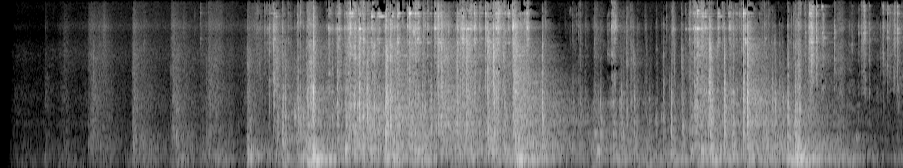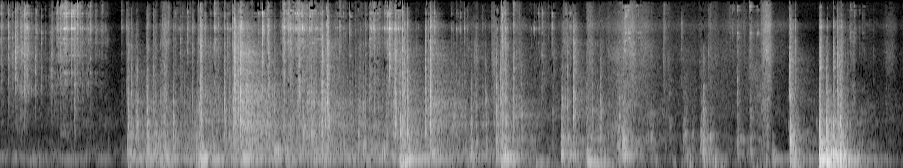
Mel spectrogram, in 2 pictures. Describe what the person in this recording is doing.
I walked to door, picked up my keys, opened the door (took me a while to open the door), and then closed it back.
